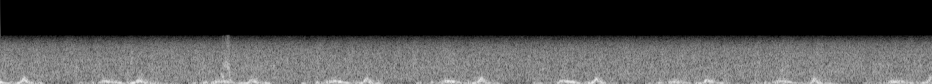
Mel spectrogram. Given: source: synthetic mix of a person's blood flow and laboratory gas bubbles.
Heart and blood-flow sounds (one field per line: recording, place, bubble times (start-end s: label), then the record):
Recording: Doppler ultrasound of blood flow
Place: precordium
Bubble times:
1.96-2.02 s: bubbles
2.18-2.41 s: bubbles
7.79-7.88 s: bubbles
From the record:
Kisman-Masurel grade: 122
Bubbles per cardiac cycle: 1 to 2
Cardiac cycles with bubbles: 10 to 50%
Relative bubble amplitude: moderate (0.250 to 0.450)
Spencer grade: 2 (many but less than half of the cardiac periods contain bubble signals, singularly or in groups)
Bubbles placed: only in the low amplitude regions of the cardiac cycle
